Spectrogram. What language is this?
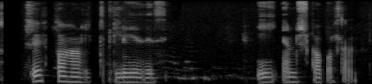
Icelandic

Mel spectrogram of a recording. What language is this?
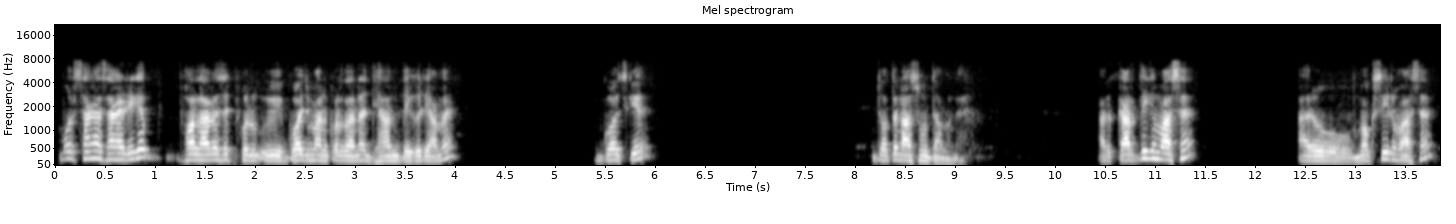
Odia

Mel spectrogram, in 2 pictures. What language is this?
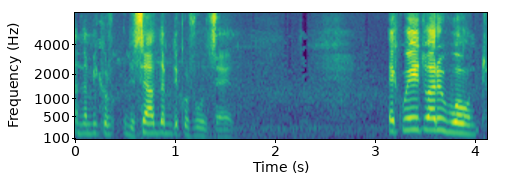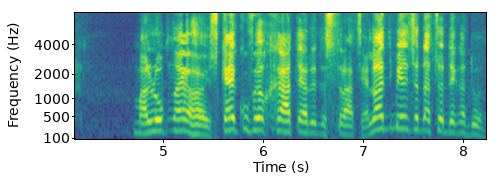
Dutch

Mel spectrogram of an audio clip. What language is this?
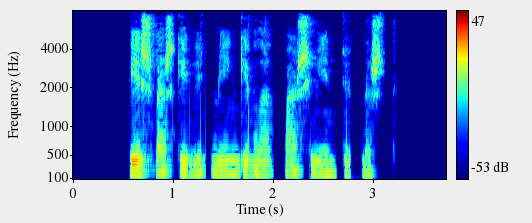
Mari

